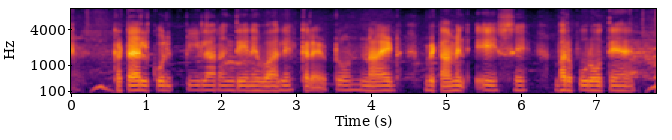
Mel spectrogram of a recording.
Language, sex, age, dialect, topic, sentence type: Hindi, male, 18-24, Awadhi Bundeli, agriculture, statement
